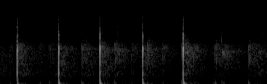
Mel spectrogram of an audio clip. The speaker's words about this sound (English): If you're thankful to God for that, let's give him a hand clap.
